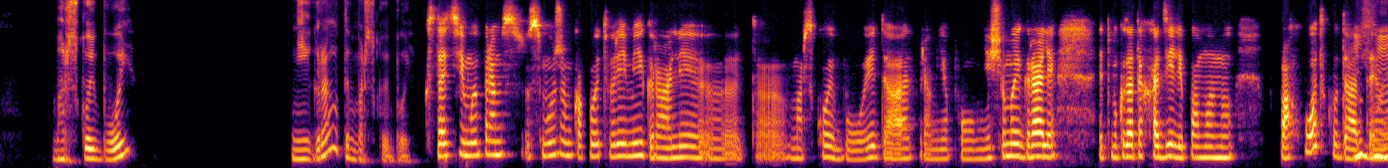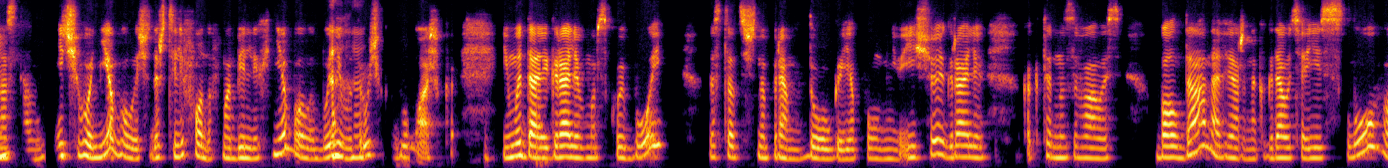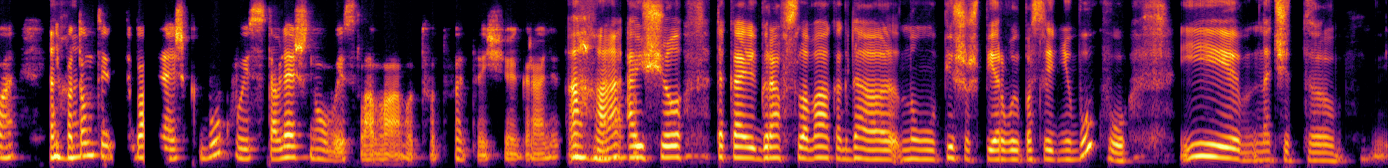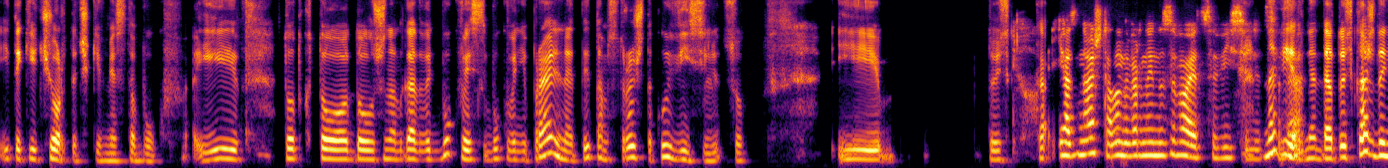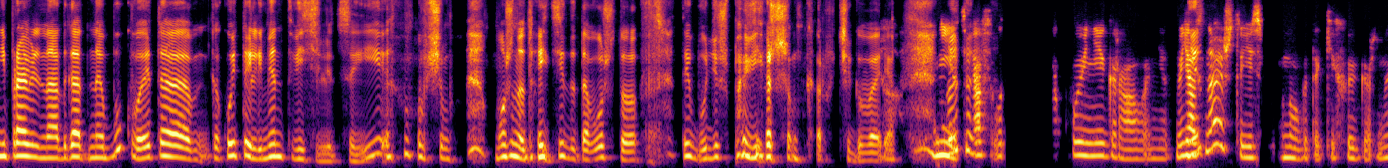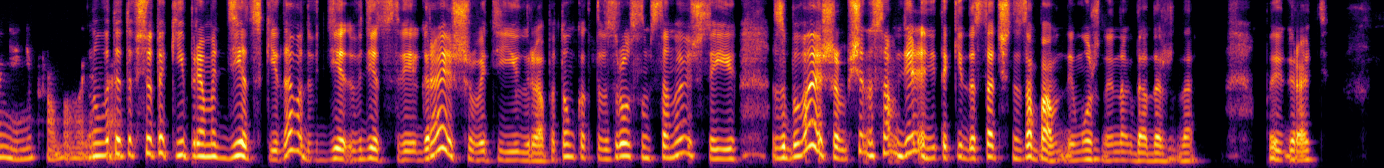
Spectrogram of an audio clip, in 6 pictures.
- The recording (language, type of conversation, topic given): Russian, podcast, Почему тебя притягивают настольные игры?
- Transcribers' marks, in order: tapping; laughing while speaking: "в общем, можно дойти"; laughing while speaking: "повешен"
